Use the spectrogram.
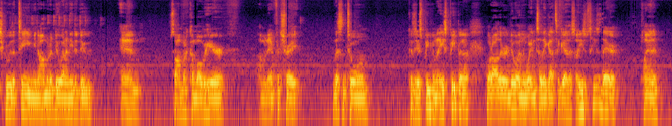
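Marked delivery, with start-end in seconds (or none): none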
